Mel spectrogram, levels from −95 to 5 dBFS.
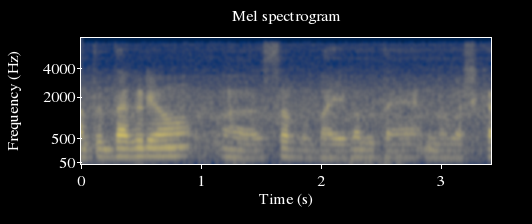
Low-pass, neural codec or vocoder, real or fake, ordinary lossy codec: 7.2 kHz; none; real; Opus, 64 kbps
